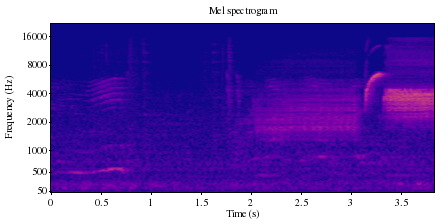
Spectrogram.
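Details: Canary lure song for young canaries: a soft low whistle, then a buzzy trill ending in a sharp rising note and a bright sustained buzz.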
